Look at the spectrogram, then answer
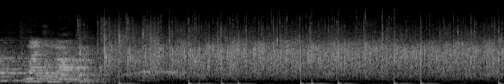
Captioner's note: audience applauds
